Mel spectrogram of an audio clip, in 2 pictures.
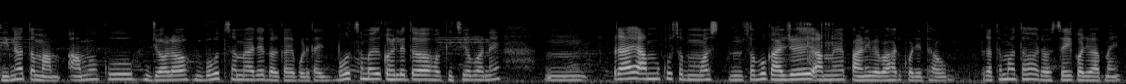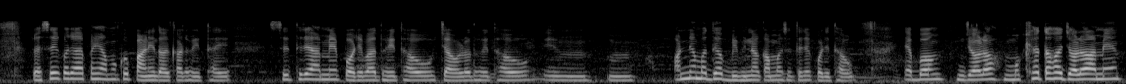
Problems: none marked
